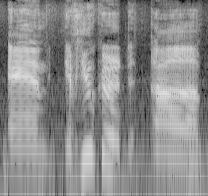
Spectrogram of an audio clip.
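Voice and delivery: ordinary talk, nothing marked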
